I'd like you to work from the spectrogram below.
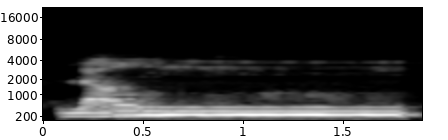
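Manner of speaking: "Lang" held on a long ng, mouth open; tongue-pushed Lang. Shown as a demonstration. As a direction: push the tongue up and sustain the ng in "Lang". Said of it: "the tongue is pushing that".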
